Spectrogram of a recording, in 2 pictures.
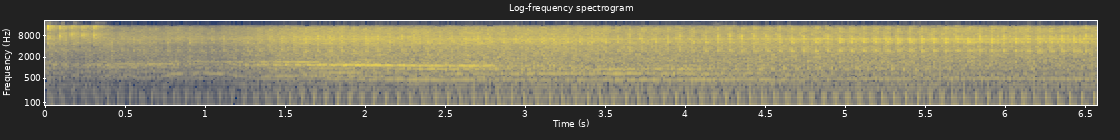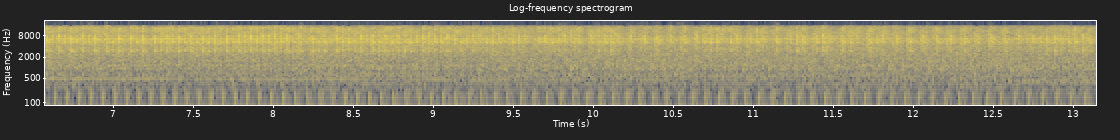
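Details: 1969 John Deere 140 H1 on a new carburetor, cold start: the small single builds to a steady, even putter that holds speed without misses or knocks, quiet and smooth. Normal idle.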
